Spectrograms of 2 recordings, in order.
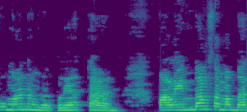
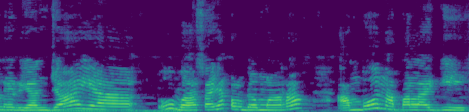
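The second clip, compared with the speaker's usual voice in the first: ordinary talk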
